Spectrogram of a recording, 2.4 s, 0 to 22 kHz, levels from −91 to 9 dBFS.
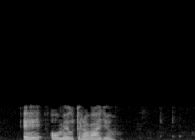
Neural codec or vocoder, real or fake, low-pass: none; real; 5.4 kHz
